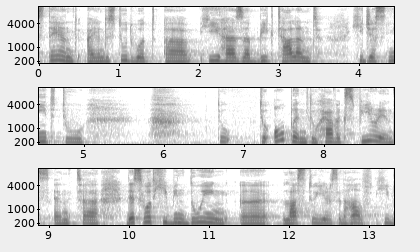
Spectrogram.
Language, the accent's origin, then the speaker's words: English; Vienna, Austria; First in Vienna, of course, this is my hometown. I live in Vienna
